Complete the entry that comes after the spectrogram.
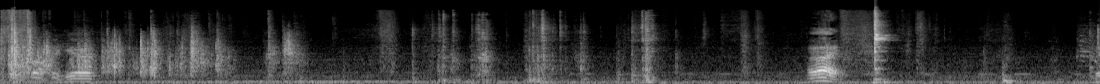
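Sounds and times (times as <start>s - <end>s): rustling film: 0.0s - 4.3s.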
